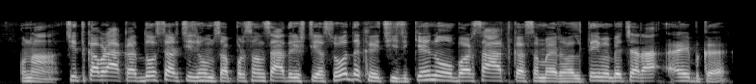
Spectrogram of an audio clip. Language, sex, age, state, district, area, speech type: Maithili, male, 30-45, Bihar, Madhubani, rural, spontaneous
